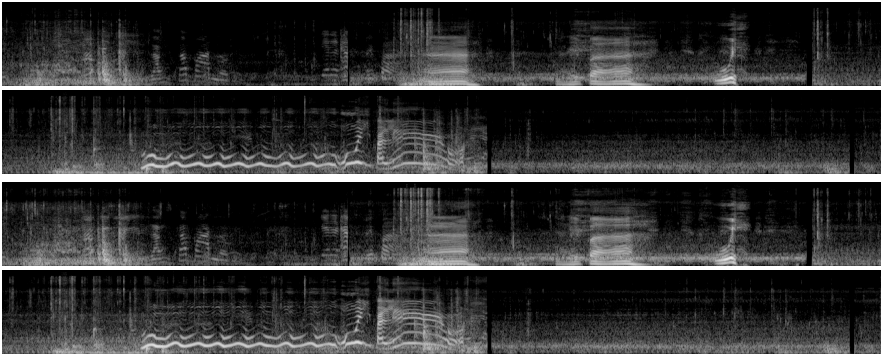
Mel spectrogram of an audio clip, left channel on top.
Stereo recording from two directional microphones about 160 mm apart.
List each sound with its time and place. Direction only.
0.3 s boat: 25° right (ahead or behind)
0.9 s door: 25° right (ahead or behind)
4.3 s speech: 10° left (ahead or behind)
9.6 s a sound: centre (ahead or behind)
